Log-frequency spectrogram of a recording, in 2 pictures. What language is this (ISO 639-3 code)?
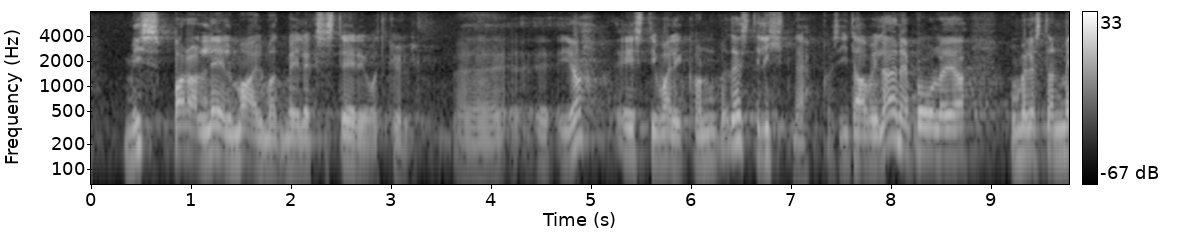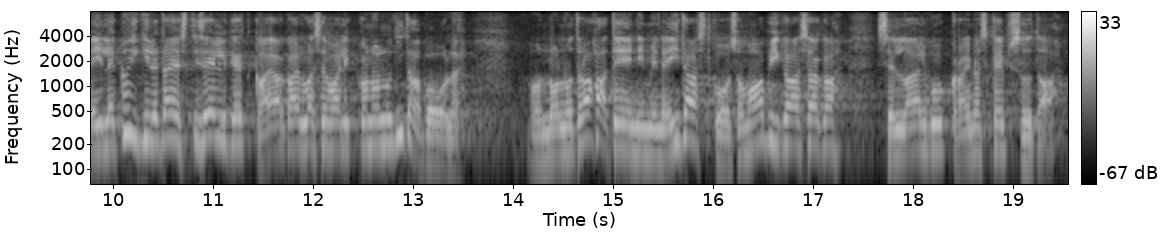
est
